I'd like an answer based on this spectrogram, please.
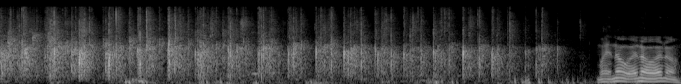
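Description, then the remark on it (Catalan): An audience breaks into loud, steady applause, many hands clapping densely for about six seconds, then the clapping gives way to a single voice with a wavering, sung-like pitch. “Un aplaudiment, jugada mestra.”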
